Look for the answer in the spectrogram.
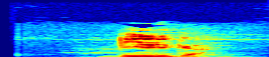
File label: "birga", moore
